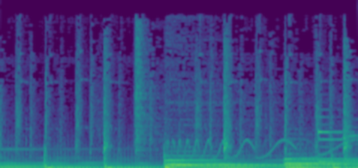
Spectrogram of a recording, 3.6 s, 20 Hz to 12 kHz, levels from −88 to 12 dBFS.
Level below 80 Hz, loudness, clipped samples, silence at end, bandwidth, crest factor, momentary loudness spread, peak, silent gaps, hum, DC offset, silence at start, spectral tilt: -26 dBFS; -20 LUFS; under 0.1%; 0 s; 11.5 kHz; 14 dB; 7 LU; -4 dBFS; none; none; under 0.1%; 0 s; -7 dB/octave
